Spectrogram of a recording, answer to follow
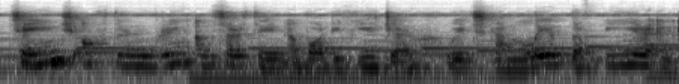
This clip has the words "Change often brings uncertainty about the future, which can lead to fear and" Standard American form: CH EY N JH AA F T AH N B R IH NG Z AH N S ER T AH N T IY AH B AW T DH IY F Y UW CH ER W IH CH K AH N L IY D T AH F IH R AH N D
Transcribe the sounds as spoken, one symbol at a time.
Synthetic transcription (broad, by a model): CH EY N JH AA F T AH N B R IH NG AH N S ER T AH N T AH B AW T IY F Y UW CH ER W IH CH K AH N L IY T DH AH F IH R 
